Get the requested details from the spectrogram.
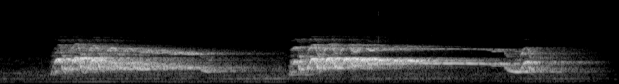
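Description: A coyote gives two drawn-out, slightly falling howls, each ending in an abrupt downward break.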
